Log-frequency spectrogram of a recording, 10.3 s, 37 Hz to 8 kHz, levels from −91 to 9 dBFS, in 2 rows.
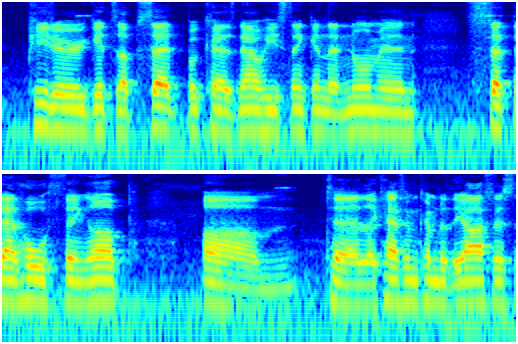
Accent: American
